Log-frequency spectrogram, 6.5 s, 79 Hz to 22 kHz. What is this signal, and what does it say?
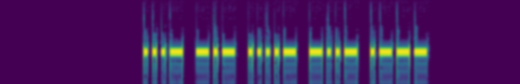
Morse code, heard as a keyed tone, about 22 wpm, 700 Hz. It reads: VK4XJ
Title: DXCC-100 Call Signs - 5 Characters - 22wpm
